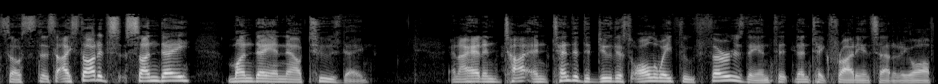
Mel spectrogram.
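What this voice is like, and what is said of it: Tired, stuffed-up sounding voice. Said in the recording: “Do I sound tired ... You sound almost like you're stuffed up. You got a head cold or something.”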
